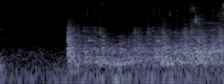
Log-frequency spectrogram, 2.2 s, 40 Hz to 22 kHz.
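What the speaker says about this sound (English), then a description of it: "lining them up, and sewing with a 1/4 inch seam" A sewing machine starts up abruptly and runs a steady, fast mechanical chatter while stitching quilt blocks with a quarter-inch seam. It is close and fairly quiet, with a brief lull before the motor kicks in.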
